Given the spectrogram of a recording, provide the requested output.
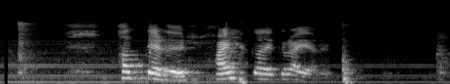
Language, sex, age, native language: Icelandic, male, 11, Icelandic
